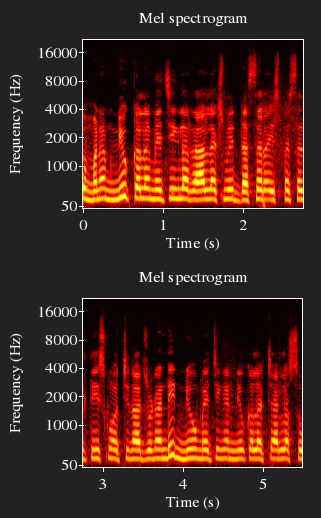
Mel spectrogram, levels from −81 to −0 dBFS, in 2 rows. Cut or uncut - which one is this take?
uncut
